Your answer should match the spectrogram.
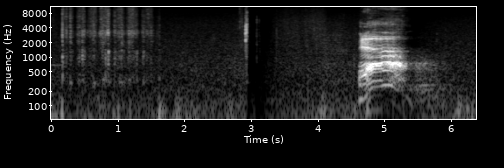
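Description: A wooden stick clicking and scraping rapidly against small stones for about a second and a half, with one sharper knock near three seconds. About five seconds in comes a short, loud groan from a man's voice, the loudest sound here.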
